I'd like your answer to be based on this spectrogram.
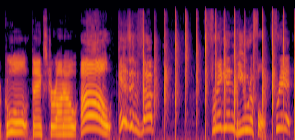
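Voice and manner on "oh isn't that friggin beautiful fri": sarcastic delight. Real, not acted. Sarcastic praise after loss.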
